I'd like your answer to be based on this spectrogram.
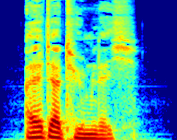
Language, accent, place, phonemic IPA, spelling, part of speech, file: German, Germany, Berlin, /ˈaltɐtyːmlɪç/, altertümlich, adjective, De-altertümlich.ogg
- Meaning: archaic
